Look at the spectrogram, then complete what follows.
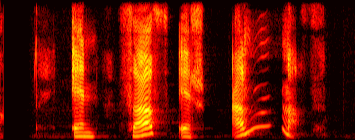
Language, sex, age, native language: Icelandic, male, 6, Icelandic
